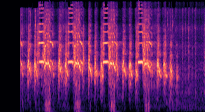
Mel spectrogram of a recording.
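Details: Grey francolin calling loudly in a fast, rhythmic series of harsh, ringing notes, about three per second, with a few louder peaks before the series trails off into softer notes.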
